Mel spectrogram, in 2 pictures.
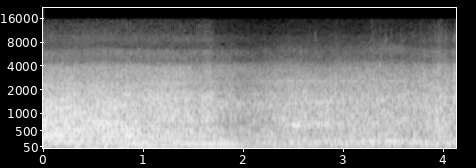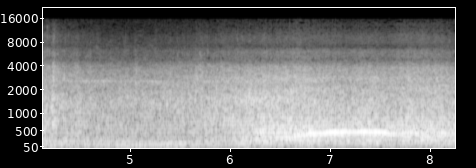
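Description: A Suzuki SJ off-roader's engine in deep mud, its pitch falling as it slows over the first two seconds. Then a Toyota 4x4's engine running as it wades through a water-filled ditch, revving up and back down near the end.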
